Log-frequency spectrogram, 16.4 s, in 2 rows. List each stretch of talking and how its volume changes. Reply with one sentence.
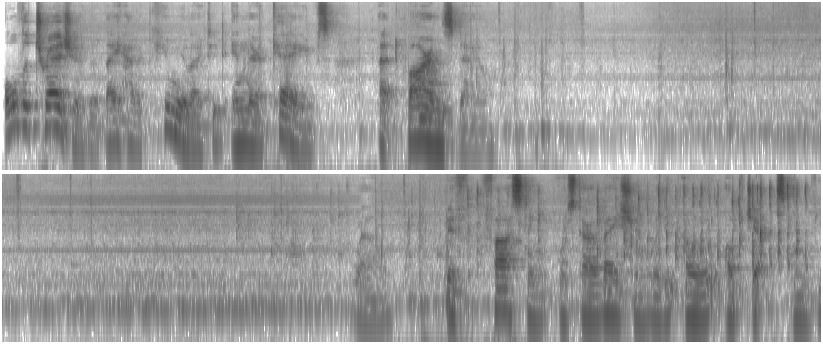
You can hear the talking from 0.0 to 5.3 s, getting quieter then louder; and from 11.7 to 16.3 s, at a steady volume.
